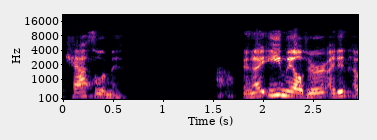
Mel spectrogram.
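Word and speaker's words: Cathlamet: anchor on one of the local TV stations mispronounce that name, one up from the bottom there. Oops. Everyone knows it's Keflamet?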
